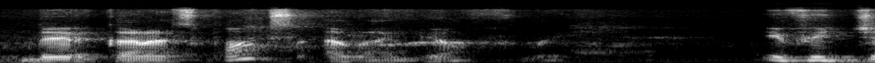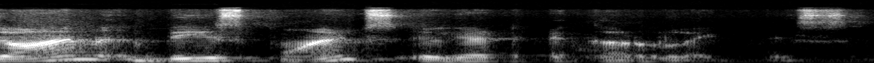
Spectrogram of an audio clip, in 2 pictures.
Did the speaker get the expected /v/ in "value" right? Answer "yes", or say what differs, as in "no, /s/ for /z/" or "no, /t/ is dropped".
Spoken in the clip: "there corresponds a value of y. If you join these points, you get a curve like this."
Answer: yes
